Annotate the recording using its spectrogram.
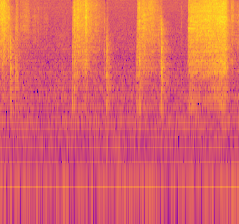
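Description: Large hollow-ground fixed-blade knife slicing through a strip of paper: a few short, crisp cuts, then a longer slice starting near the end, as a test of the factory edge.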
